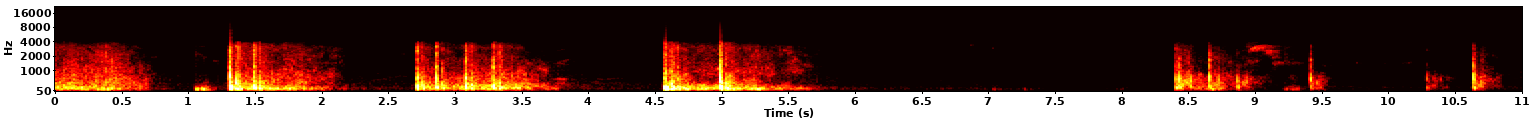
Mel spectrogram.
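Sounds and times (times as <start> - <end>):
sharp firework cracks: 0.0 - 3.8, 4.6 - 5.8, 8.4 - 9.6, 10.2 - 11.0
fireworks bangs: 0.0 - 3.9, 4.5 - 5.8, 8.4 - 11.0.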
